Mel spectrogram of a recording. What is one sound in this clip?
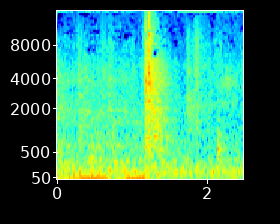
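A coin clinks onto a metal surface.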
